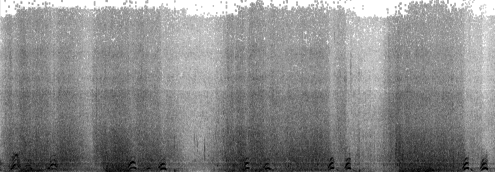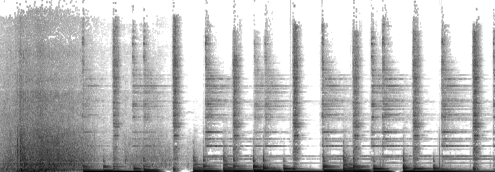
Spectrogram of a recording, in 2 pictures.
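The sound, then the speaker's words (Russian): Sea waves break on a shore in loud, rolling surges, several swells washing in one after another, before a melodic music passage takes over for the last third. “Он стоял неподвижно и смотрел на море.”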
